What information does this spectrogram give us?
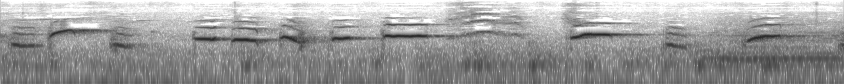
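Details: Loud, clear whistled phrases by a cockatiel, with swooping rising notes and held tones repeated about once a second, and a quieter lower tone near the end.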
